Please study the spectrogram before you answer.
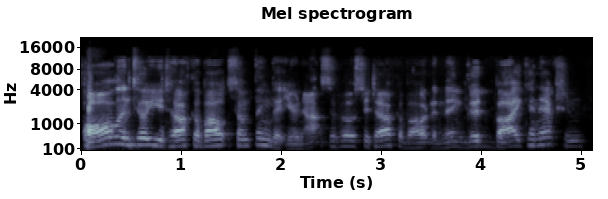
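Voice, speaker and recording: A man joining a casual livestream as a guest, joking with halting restarts. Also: a little high, darkish tone.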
